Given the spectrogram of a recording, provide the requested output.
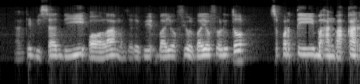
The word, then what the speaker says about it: biofuel: itu contohnya yang keenam energi biofuel file ya Tapi bacanya biofuel eh energi biofuel merupakan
